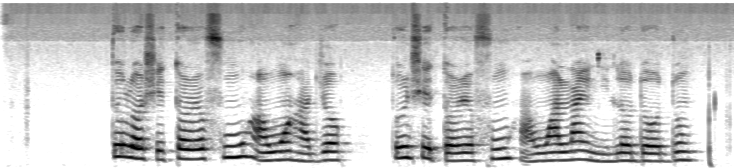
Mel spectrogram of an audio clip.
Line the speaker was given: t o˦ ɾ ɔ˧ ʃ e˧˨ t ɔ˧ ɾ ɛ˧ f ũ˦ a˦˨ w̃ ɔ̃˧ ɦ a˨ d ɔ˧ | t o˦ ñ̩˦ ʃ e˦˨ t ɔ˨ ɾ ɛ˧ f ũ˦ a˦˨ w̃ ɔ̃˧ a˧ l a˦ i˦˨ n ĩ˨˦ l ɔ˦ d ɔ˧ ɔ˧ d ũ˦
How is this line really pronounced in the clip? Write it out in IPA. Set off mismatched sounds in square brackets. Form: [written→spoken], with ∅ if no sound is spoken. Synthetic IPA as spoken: t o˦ [ɾ→l] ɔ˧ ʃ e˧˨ t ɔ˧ ɾ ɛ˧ f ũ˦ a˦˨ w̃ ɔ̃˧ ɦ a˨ [d→d͡ʒ] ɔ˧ | t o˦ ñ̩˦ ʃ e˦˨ t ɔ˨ ɾ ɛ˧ f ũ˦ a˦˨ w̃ ɔ̃˧ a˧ l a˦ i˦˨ n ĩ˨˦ l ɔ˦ d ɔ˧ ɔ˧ d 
